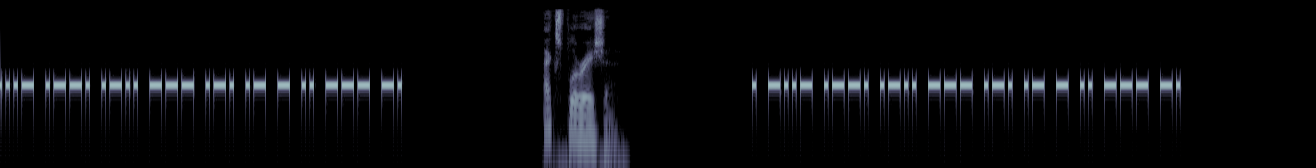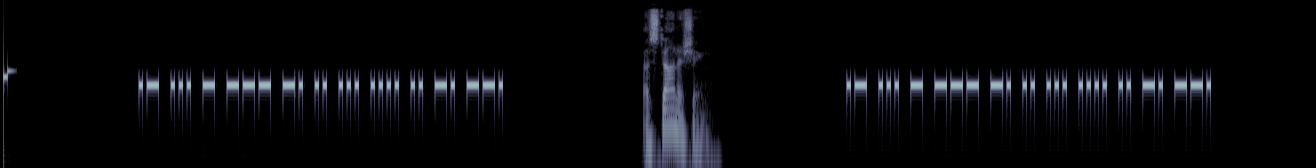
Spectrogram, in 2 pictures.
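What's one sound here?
A Morse code key beeps out rapid bursts of a steady high tone.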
